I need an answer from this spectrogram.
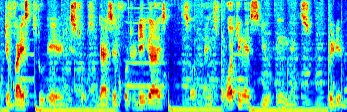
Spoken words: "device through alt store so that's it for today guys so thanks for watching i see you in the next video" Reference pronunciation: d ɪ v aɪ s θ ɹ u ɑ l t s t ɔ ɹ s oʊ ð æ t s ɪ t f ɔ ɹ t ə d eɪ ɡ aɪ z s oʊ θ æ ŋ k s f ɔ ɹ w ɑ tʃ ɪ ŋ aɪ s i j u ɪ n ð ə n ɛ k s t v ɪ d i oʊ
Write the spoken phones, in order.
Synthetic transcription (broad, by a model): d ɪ v aɪ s t ɹ u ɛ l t s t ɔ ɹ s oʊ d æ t s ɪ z f ɔ ɹ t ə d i ɡ aɪ z s oʊ t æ ŋ k s f ɔ ɹ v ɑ tʃ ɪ ŋ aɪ s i j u ɪ n n ɛ k s t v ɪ d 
